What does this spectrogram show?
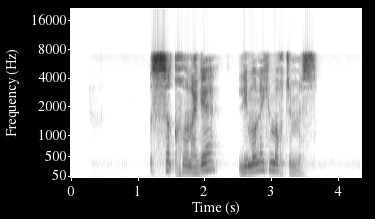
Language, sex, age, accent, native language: Uzbek, male, 12-17, Toshkent viloyati, Uzbek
